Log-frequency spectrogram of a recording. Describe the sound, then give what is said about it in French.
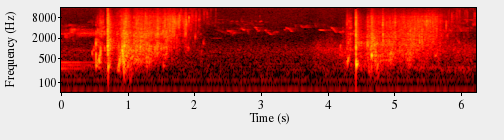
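A beaver slaps its tail on water as an alarm signal to an intruder. Two loud slapping splashes are each followed by churning water, with faint bird chirps between them. “Ce que vous venez d'entendre, c'est le signal d'alerte du castor qu'il fait en claquant sa queue sur l'eau dès qu'un intrus se présente sur le territoire.”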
